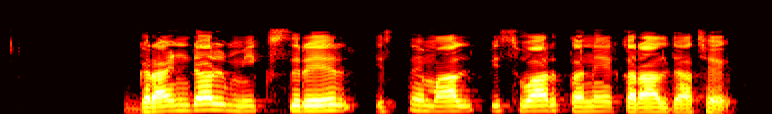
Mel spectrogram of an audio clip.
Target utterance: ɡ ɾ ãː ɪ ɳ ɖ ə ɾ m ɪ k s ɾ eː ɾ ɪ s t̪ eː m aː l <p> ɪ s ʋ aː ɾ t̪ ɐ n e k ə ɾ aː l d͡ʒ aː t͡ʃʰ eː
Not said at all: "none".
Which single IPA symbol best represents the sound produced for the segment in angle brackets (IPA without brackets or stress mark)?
p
